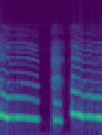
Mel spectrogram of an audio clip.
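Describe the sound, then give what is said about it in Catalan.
A voice imitates a fox howling: two long, loud, wavering wails separated by a short, breathy sob-like burst. “Llavors la guineu va començar a odolar.”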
